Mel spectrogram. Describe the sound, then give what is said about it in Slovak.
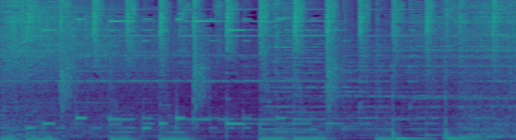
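A radio station jingle plays as a continuous musical passage with a steady pulsing rhythm and sustained melodic tones, loud and unbroken throughout, with no voice evident. “pripravil ešte jeden jingle, ktorý tiež môžete brať vážne, má túto podobu.”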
